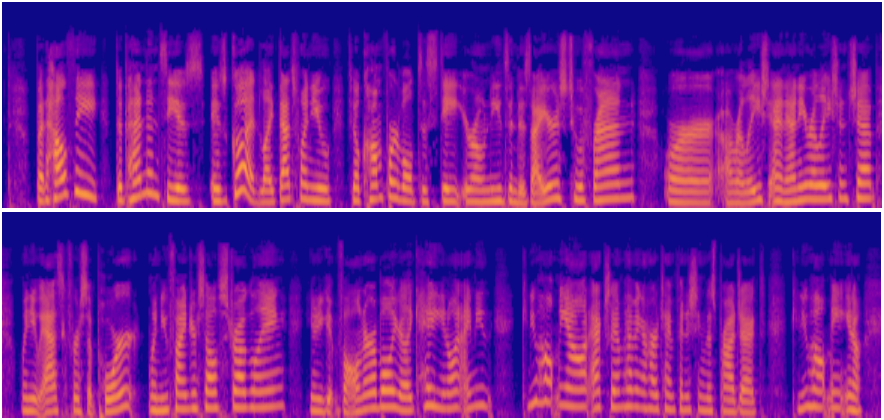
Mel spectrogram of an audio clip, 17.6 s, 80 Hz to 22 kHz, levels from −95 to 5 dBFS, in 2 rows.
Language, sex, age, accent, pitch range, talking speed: English, female, 10-29, American, 220-270 Hz, 240 wpm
